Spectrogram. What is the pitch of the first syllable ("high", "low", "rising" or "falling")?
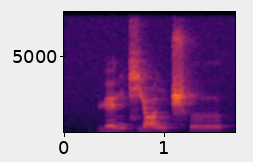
falling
